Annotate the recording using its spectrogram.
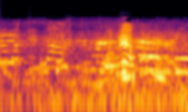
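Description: Children's voices chattering over one another, with one louder, high-pitched child's call about one and a half seconds in.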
